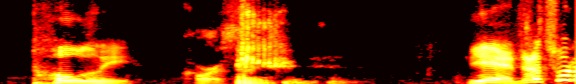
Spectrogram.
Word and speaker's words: Poly: how would you guys say that p-o-l-y p-o-l-y wally yeah polly okay apparently it's pronounced poli of course yeah that's what i said that's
